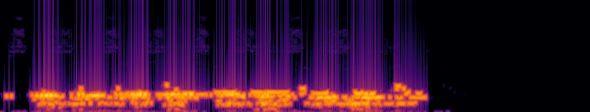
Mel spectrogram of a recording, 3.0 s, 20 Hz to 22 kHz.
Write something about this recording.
Weird voices 130bpm E major 7
Voices mixed to a strange cluster
130, bpm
